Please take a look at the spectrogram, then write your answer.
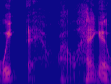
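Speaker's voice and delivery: whispered, fumbling aside; embarrassed whisper. Acted. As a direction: breathe it out awkwardly. Man hesitates, embarrassed.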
